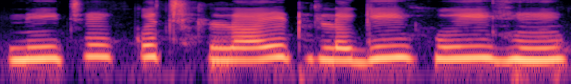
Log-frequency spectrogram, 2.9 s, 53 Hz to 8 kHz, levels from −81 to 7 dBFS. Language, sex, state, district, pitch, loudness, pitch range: Hindi, female, Madhya Pradesh, Bhopal, 240 Hz, -12 LUFS, 230-255 Hz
